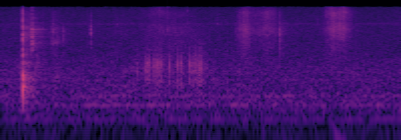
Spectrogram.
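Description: Soft, faint rustling of curly synthetic-looking wig hair being handled and fluffed with the hands, after a single sharp click about a quarter second in.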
